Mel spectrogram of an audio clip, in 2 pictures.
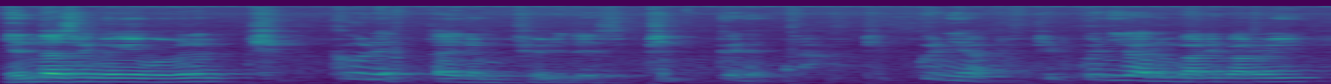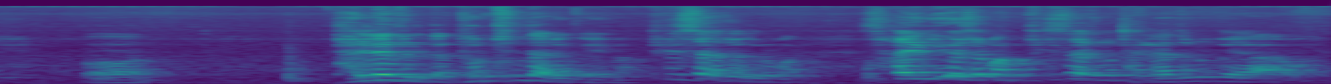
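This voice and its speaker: High-pitched guy preaching fast and fired up, echoey church, mic kinda far off, faint room hum. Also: sing-song, darkish tone. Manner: fervent, emphatic preaching with rhetorical questions. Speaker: pastor. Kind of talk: sermon. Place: church sanctuary.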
